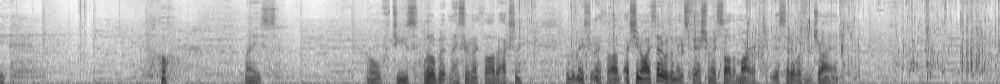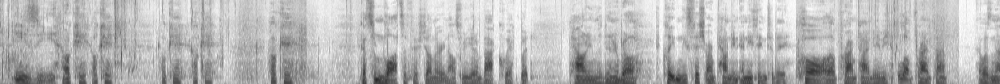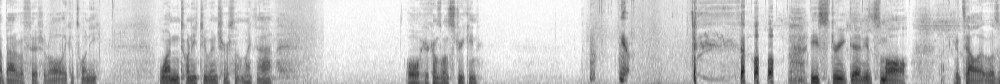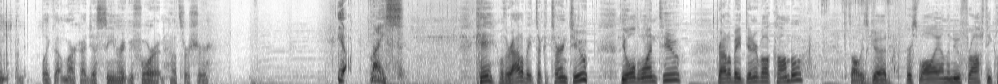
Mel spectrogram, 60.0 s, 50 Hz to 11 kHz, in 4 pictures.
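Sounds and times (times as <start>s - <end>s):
man laughing: 2.2s - 2.7s, 40.4s - 42.2s
water splashing and trickling: 5.4s - 24.8s, 27.0s - 29.4s, 49.8s - 59.9s
small irregular splashes: 6.8s - 20.4s.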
